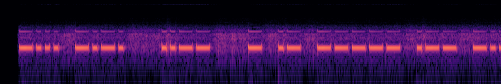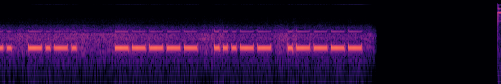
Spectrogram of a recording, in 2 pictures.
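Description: Morse code sound effect: a single steady beep keyed on and off in short dots and longer dashes over a steady static hiss. It stops abruptly near the end.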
